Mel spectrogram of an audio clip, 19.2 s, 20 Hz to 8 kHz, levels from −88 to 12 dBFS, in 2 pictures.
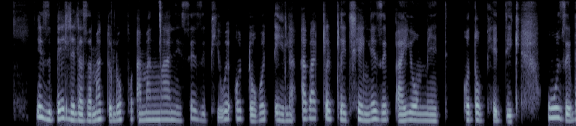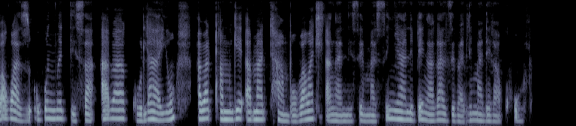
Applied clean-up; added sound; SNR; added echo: none; none; none; none.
